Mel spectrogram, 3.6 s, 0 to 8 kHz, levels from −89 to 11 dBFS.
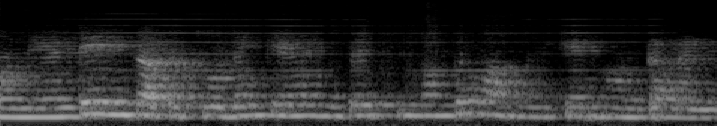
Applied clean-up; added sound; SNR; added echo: neural separator model SepFormer DNS4.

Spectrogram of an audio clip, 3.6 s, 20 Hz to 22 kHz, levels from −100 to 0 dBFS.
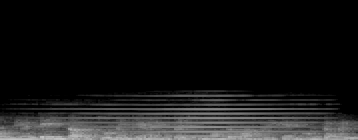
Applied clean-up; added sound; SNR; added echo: none; Bowed string instrument; 15 dB; reverberation time 0.7 s.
